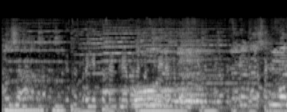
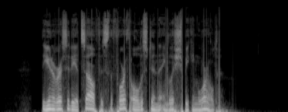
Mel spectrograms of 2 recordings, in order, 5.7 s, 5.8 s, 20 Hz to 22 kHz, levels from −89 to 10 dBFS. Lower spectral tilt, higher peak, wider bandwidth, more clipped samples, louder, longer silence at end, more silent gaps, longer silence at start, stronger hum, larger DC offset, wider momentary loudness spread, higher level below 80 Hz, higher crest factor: about the same, -6.5 dB/octave vs -6 dB/octave; first, 0 dBFS vs -10 dBFS; second, 11 kHz vs 15 kHz; neither; first, -18 LUFS vs -25 LUFS; second, 0 s vs 1.2 s; neither; second, 0.05 s vs 0.85 s; neither; neither; first, 11 LU vs 7 LU; first, -28 dBFS vs -34 dBFS; about the same, 16 dB vs 16 dB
